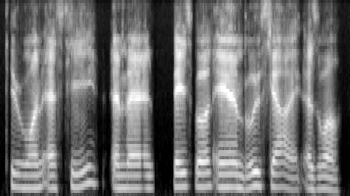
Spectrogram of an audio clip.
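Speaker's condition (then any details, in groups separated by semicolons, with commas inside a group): Muscular dystrophy; tracheostomy for breathing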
